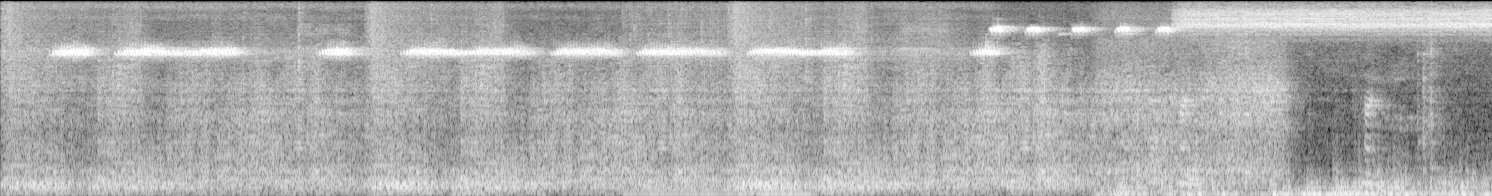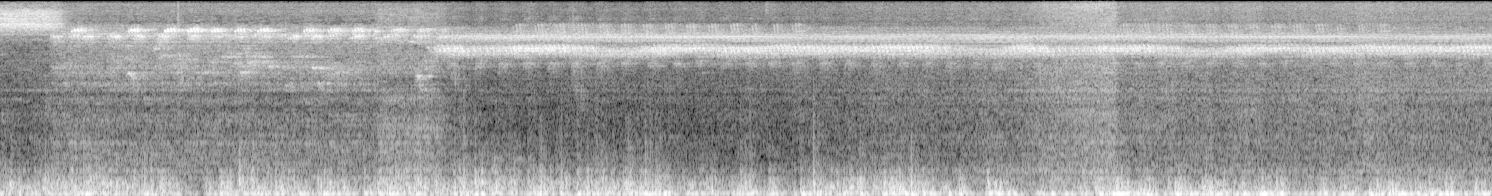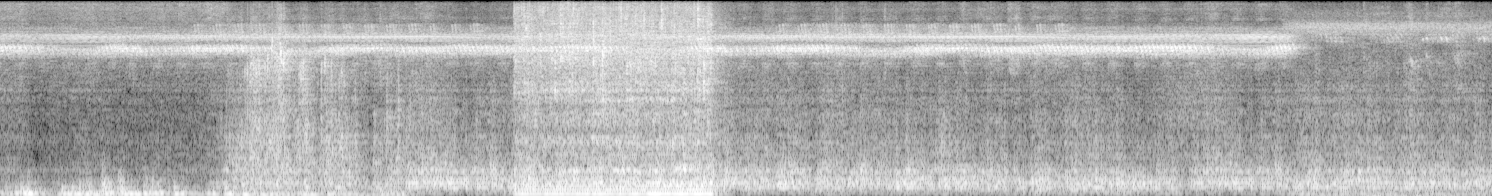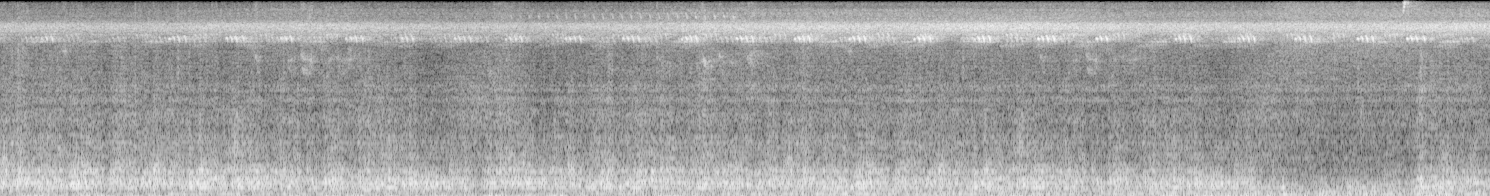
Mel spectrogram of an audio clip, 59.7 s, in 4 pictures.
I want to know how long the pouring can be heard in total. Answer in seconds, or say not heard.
4 s.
